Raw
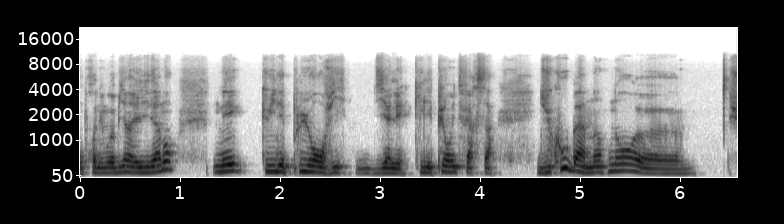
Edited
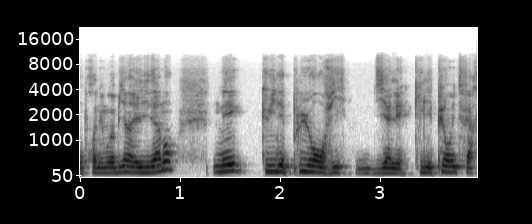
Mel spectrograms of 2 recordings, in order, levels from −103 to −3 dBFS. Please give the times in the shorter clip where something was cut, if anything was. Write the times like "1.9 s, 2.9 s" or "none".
none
